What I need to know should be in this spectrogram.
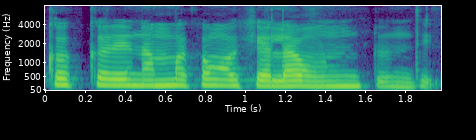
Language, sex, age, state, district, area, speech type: Telugu, female, 30-45, Telangana, Bhadradri Kothagudem, urban, spontaneous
